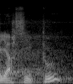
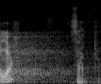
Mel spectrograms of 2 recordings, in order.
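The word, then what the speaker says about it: يحسب: Karena dalam qiraat sab'ah ada yang baca yahsibu, qiraat kita baca yahsabu. Tapi guru-guru kita kalau ngajar fikih itu bacanya yahsibu. Tapi kalau baca Quran yahsabu. Ya kan Quran kita kan ayah sabu Allah yaqdiru alaihi ahad, bukan dibaca ayah sibu.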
